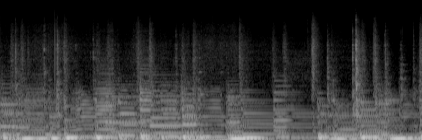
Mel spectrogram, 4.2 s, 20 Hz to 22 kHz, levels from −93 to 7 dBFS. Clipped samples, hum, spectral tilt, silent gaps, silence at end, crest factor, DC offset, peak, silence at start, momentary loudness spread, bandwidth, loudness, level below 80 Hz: under 0.1%; none; -8 dB/octave; none; 0 s; 12 dB; under 0.1%; -12 dBFS; 0 s; 8 LU; 7 kHz; -28 LUFS; -30 dBFS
